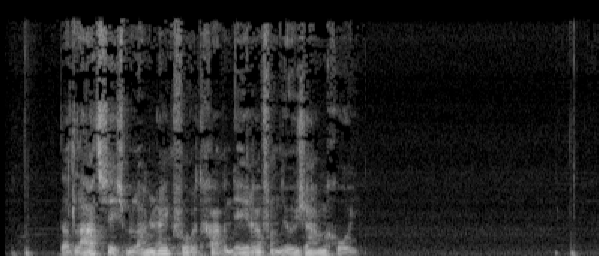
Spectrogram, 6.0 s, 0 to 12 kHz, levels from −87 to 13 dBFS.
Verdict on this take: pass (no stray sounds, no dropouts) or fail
pass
